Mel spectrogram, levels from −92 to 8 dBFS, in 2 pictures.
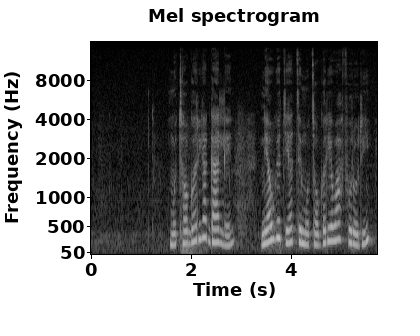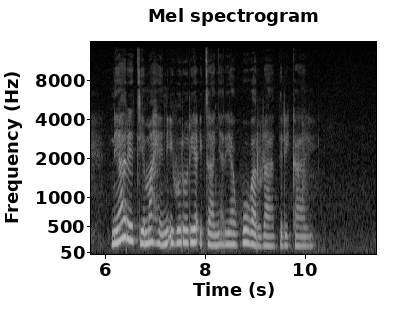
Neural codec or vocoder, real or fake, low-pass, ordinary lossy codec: none; real; 14.4 kHz; none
